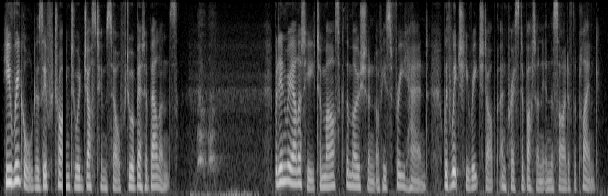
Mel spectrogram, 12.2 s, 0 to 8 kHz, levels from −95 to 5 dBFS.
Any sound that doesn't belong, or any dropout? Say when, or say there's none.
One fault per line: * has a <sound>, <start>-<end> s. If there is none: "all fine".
* has a dropout, 1.2-1.3 s
* has a bark, 3.8-5.2 s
